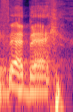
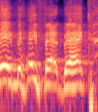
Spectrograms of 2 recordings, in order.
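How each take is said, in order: First: Mimicked call. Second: Lightly voiced caller greeting, half laughing; a hint of mimicking the caller; mock imitation. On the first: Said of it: "When that man said". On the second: Streamer retelling the Fatback call, lightly mimicking it. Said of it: "they said".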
